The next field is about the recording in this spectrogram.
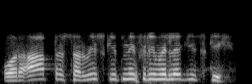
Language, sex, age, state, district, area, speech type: Hindi, male, 18-30, Rajasthan, Nagaur, rural, conversation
